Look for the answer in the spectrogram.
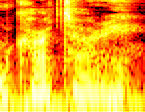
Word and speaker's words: Kartari: No, K-A-R-T-A-R-I, Kartari. – Right. – Yeah, but the first name is E-M-R-E, Emre? Emre? – Emre. – Okay. I don't know. Anyway, we'll just call him Kartari for that.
